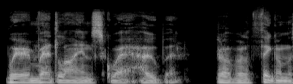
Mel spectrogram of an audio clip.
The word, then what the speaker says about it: Holborn: now carry on okay also I think it's pronounced Holborn but carry on set the scene we're in Red Lion Square Hoban probably a thing on the screen blah blah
